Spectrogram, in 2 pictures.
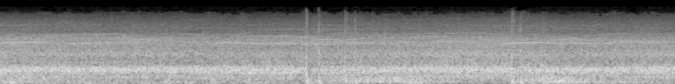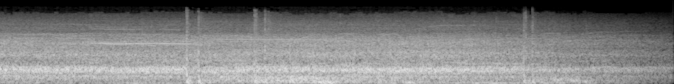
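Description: Fireworks bang and crackle in the sky.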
